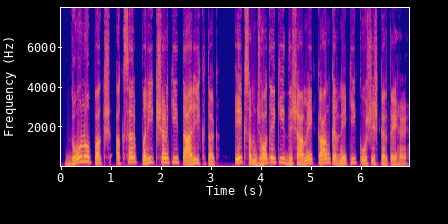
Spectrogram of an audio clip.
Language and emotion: Hindi, neutral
